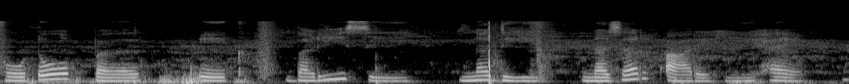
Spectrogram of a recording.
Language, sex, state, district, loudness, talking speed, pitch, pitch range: Hindi, female, Madhya Pradesh, Katni, -22 LUFS, 70 wpm, 170 Hz, 155-185 Hz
